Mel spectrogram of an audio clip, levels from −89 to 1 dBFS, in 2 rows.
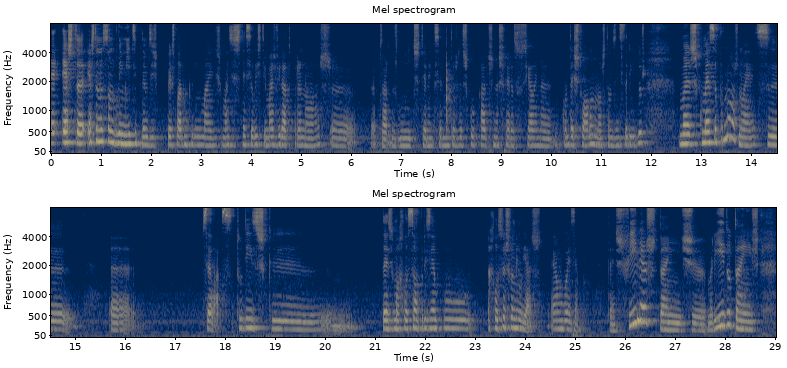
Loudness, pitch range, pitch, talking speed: -36 LUFS, 180-215 Hz, 190 Hz, 145 wpm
